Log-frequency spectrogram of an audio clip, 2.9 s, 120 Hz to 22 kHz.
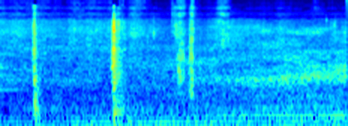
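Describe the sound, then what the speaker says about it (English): A 2018 Ford F-150 Raptor pickup being unlocked: three short mechanical clicks spaced about half a second apart over a steady low background hum, with no voices. "I forgot to unlock the vehicle, so let me do that"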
